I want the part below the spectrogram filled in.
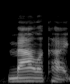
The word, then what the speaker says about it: Malachi: I asked you before if you were Serena or Nomi, I'm wondering if you're a Val girl or a, am I saying his name right, Malachi girl? – Yes. Yeah.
